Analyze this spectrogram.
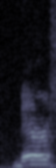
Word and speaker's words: Neris: And I hope it is pronounced Neris. I can find it out too. I'm probably mispronouncing that too. Neris, I was right the first time.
